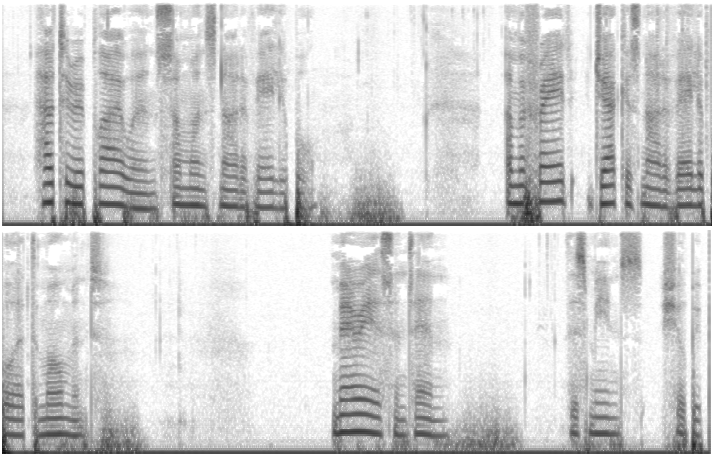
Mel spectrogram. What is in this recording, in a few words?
phone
